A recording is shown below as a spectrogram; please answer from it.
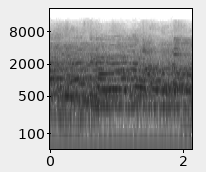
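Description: Several people talking over one another at once: overlapping chatter.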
